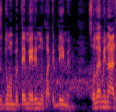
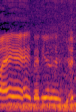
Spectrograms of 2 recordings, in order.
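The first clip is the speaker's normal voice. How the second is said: mock hey baby call; 6 semitones higher, 4 dB louder than usual. Mocking people calling him.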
